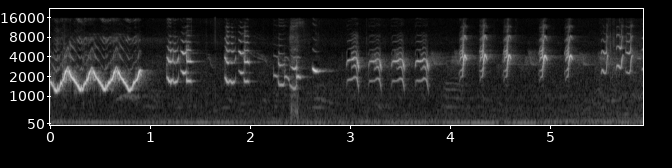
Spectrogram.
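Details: Black-naped oriole mimicking an ambulance siren and oriental magpie-robin: nearly a second of rapidly rising and falling wailing whistle, then short paired chips and a steady series of crisp whistled notes, about three per second.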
